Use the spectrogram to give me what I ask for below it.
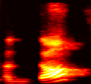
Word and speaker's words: junta: It is written as Janta, but it's pronounced as Hanta.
